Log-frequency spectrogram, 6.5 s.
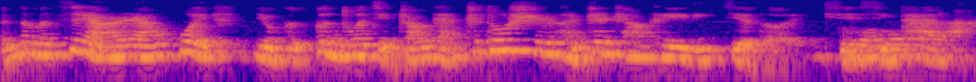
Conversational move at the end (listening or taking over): taking over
